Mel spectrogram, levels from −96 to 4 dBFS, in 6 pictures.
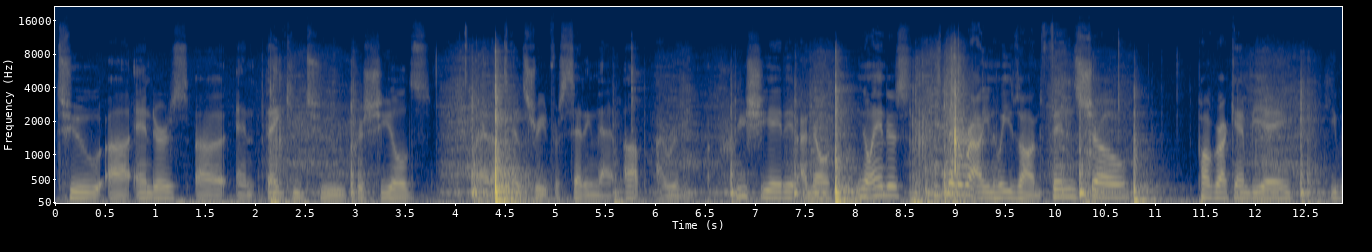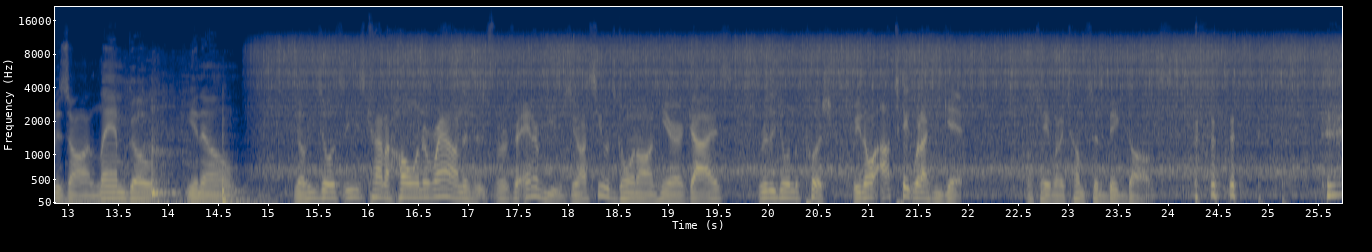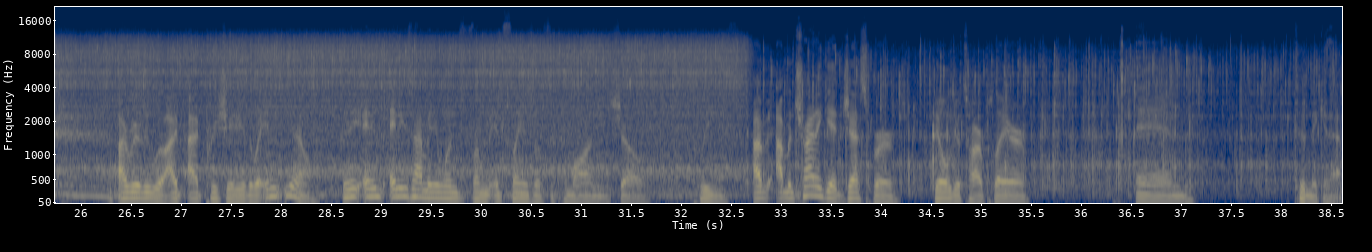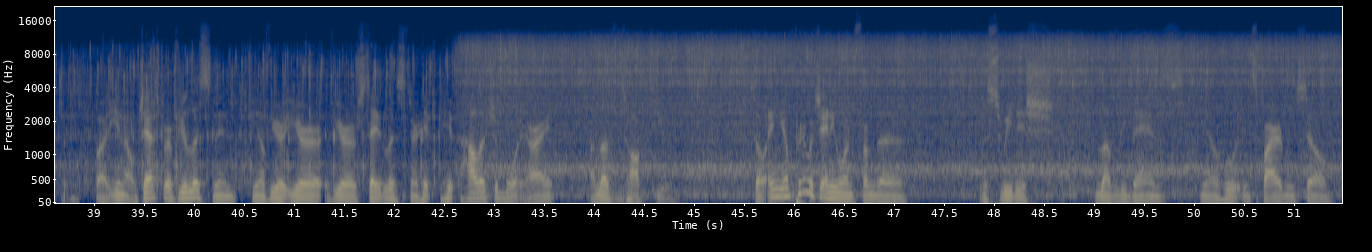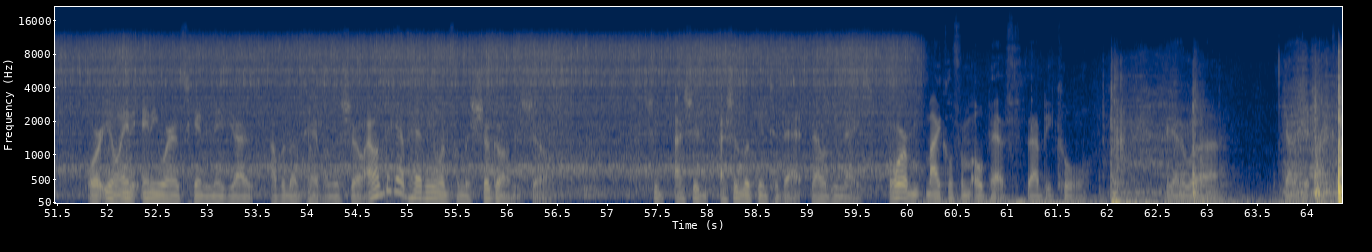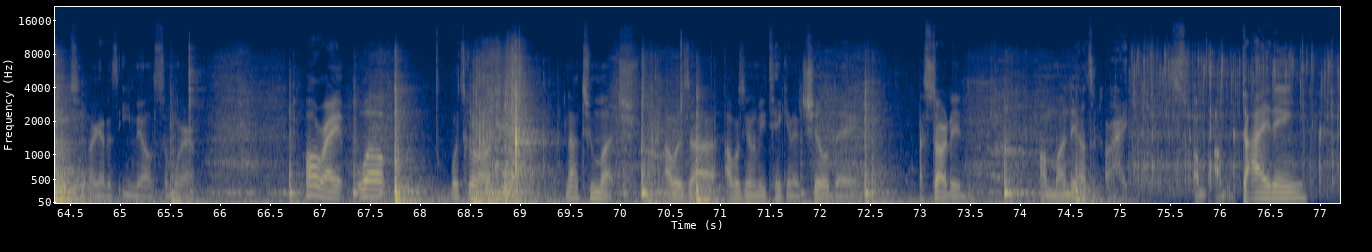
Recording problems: household noises; very loud; throughout; as loud as the speech

